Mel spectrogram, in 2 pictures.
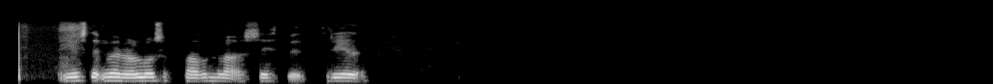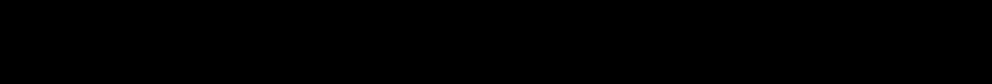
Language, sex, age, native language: Icelandic, male, 13, Icelandic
